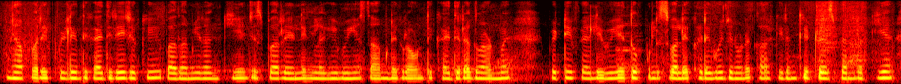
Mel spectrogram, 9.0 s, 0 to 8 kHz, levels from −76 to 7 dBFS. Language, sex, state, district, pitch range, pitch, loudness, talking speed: Hindi, female, Maharashtra, Sindhudurg, 205-215 Hz, 210 Hz, -18 LUFS, 280 wpm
